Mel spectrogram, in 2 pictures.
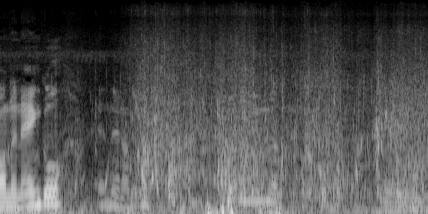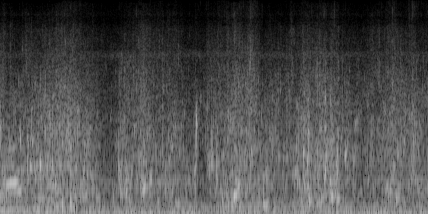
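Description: Water splashes as a man wades through it.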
